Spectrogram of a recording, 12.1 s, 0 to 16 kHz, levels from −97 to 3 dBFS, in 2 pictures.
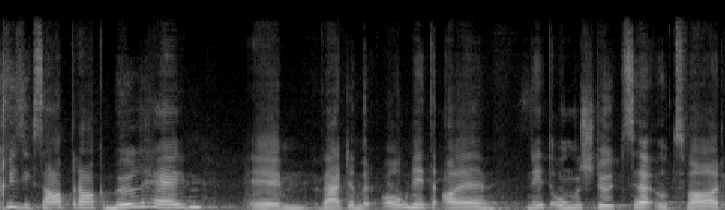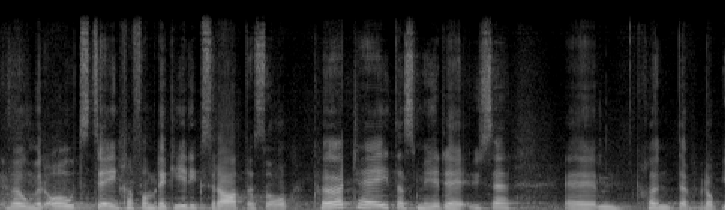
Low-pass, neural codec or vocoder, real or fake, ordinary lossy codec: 14.4 kHz; codec, 44.1 kHz, 7.8 kbps, DAC; fake; none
